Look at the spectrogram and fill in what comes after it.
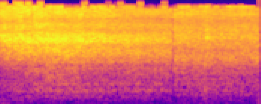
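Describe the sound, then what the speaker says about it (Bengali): Chopped tomatoes hitting hot oil tempered with dried red chilli, bay leaf and panch phoron for a Bengali jackfruit curry, giving a loud, steady, bright hiss of sizzling close up, with no voices. "এবার দিয়ে দিব কাটে রাখা টমেটো"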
